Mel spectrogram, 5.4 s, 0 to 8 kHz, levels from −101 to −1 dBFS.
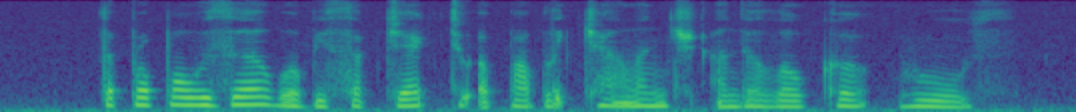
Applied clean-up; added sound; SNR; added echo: none; none; none; none.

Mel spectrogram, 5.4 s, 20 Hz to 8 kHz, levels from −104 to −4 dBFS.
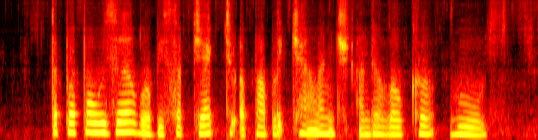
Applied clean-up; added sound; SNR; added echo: neural separator model SepFormer DNS4.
